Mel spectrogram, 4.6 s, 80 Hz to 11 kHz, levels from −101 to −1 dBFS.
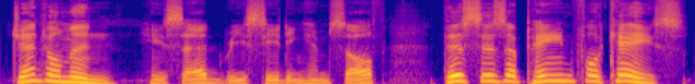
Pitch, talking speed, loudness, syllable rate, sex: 165 Hz, 130 wpm, -20 LUFS, 4.1 syllables/s, male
